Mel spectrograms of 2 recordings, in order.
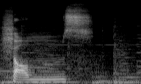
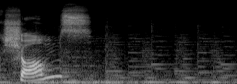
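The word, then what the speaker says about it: Sholmes: Shoms is pronounced the same as jams. Shoms. Herlock. Shoms.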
